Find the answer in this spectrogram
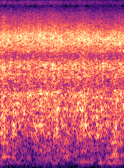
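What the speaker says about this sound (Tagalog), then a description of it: "Ayan na yung tubig oh. Ang lamig." Cold mountain spring water flowing steadily on Busay Mountain in Camburanan, Capiz, a loud, continuous broadband rush with no pauses or voices.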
